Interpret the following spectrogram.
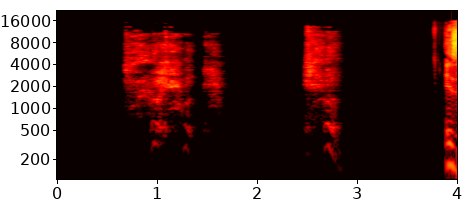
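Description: A person clearing their throat twice in short, breathy bursts, the first about a second in and a shorter one past the middle.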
